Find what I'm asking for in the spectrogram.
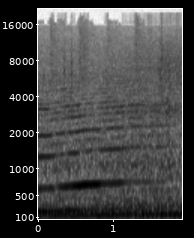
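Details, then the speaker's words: Car under acceleration: steady high-pitched squeal climbing slightly with revs; owner suspects belt or tensioner, also wonders about low boost and a spark-knock-like sound; cause unconfirmed. "I guess it does sound like the belt's squeaking. So maybe it could use a belt or a tensioner or something."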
